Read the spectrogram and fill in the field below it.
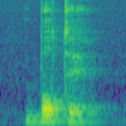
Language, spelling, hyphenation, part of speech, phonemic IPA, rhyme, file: Dutch, botte, bot‧te, adjective, /ˈbɔtə/, -ɔtə, Nl-botte.ogg
- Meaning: inflection of bot: 1. indefinite plural 2. definite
